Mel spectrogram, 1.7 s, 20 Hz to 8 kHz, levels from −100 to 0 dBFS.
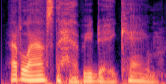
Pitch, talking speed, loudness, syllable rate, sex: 95 Hz, 215 wpm, -17 LUFS, 4.7 syllables/s, male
